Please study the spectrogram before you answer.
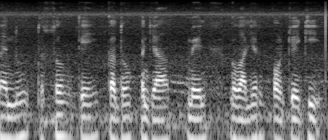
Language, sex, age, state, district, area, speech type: Punjabi, male, 30-45, Punjab, Mohali, urban, read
